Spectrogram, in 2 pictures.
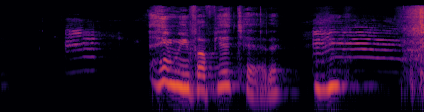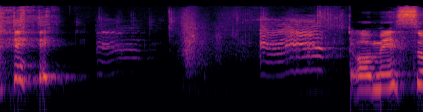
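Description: A cat meows loudly and repeatedly, close by.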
